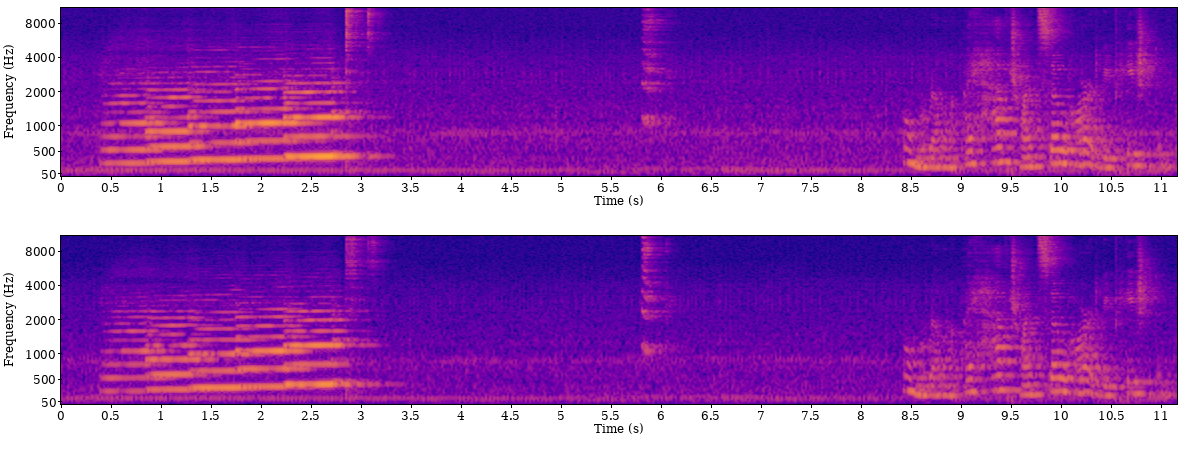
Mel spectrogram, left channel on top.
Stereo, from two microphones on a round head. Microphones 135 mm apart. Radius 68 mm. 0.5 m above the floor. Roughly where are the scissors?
Left.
